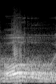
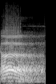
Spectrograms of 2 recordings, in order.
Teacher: hamzahnya tidak boleh ditebalkan ya. Ini yang tebal ra sukunnya. Kalau hamzahnya tetap a, jangan kemudian bersuara o ya. Jangan or ya.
